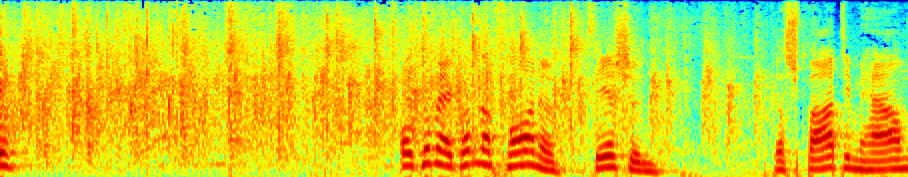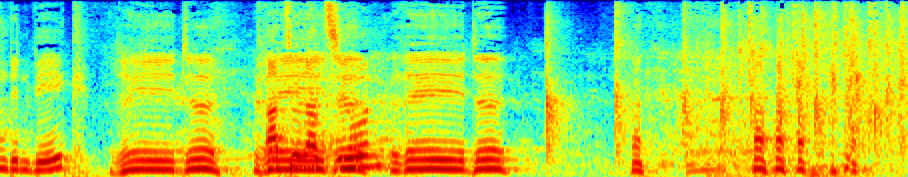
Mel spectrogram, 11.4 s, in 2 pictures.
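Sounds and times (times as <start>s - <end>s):
speech: 0.0s - 0.3s, 2.5s - 9.0s, 9.6s - 11.0s
audience applause: 0.0s - 4.9s, 9.1s - 11.3s
laughter: 0.0s - 11.3s.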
